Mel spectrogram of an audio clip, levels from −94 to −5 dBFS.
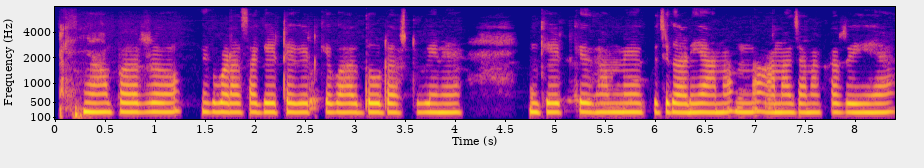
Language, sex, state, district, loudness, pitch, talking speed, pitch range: Hindi, female, Chhattisgarh, Raigarh, -17 LUFS, 235 Hz, 170 wpm, 230-240 Hz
